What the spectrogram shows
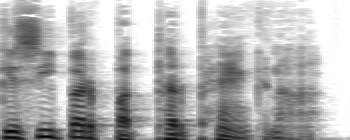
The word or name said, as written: पत्थर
